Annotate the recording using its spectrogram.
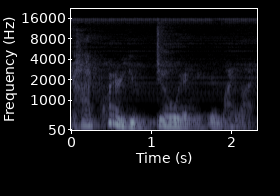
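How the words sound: It is said with a tone of frustration.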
